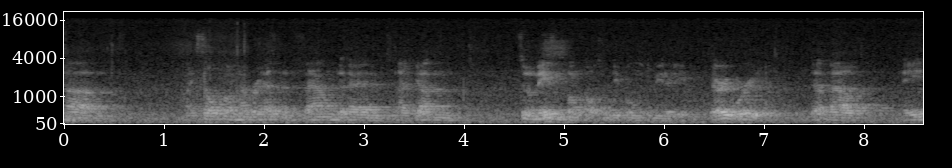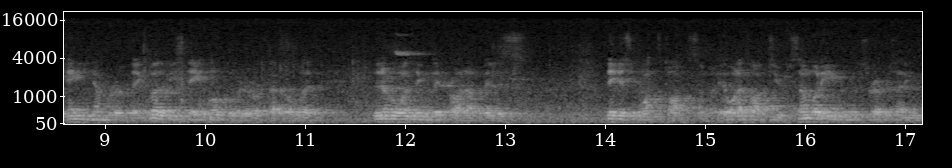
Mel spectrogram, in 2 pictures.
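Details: Adult male speaker; normal voice.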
